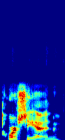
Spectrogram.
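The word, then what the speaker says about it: coercion: Korshian.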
